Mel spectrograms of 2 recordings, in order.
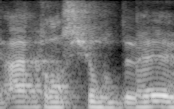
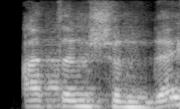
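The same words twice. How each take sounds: First: Attention Day said the French way, a-tan-see-on day; French reading. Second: Attention Day said the English way, atten-shun day; English accent. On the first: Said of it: "sinon ça fait Attention Day". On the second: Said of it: "il faut le dire avec l'accent, anglais". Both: Shown as a demonstration.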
